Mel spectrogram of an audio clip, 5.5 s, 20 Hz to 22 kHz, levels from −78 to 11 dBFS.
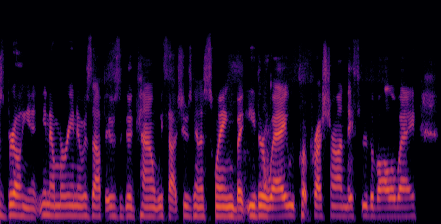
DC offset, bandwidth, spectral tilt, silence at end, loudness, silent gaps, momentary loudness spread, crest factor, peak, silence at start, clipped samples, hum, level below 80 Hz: under 0.1%; 11.5 kHz; -5 dB/octave; 0.05 s; -25 LUFS; none; 8 LU; 18 dB; -8 dBFS; 0 s; under 0.1%; none; -76 dBFS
